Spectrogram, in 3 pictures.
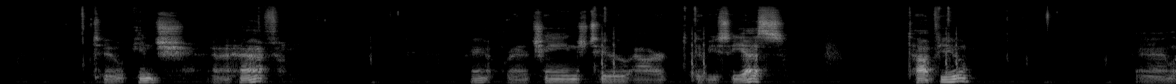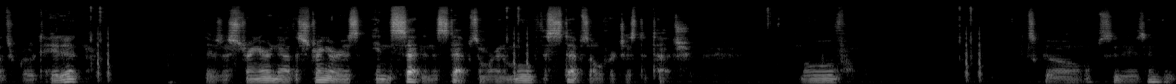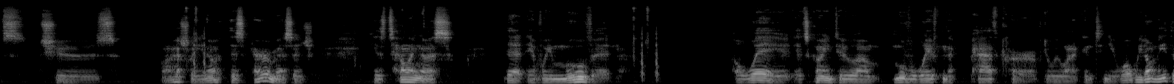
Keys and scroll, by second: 0.5 Return, 1.5-2.8 typing, 2.9 Return, 18.9 m, 19.1 Return, 23.0 Escape, 27.3 m, 27.5 Return.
